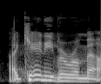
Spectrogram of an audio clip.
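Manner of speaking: ordinary talk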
